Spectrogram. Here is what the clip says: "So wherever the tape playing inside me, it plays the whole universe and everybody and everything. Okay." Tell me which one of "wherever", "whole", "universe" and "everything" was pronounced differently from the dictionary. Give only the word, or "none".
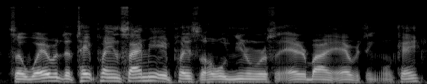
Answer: none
